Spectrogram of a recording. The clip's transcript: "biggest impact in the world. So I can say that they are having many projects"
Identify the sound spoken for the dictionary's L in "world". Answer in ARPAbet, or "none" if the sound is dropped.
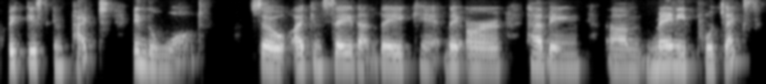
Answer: L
